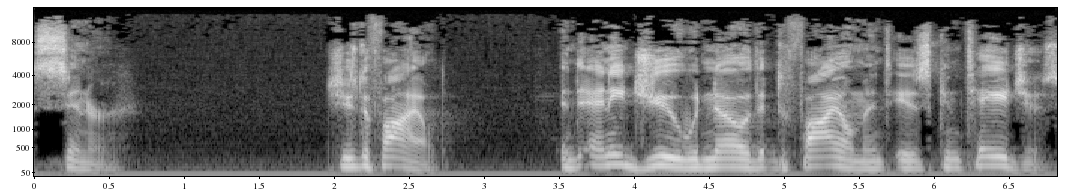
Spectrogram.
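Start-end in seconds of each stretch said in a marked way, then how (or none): 0.0-0.6 put-on condescending tone on sinner. Retelling what a prophet should know about the woman: mock-condescending 'sinner'. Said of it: "condescending tone".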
